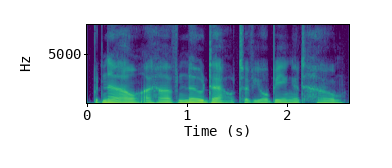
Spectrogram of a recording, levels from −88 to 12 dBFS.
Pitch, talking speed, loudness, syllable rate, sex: 105 Hz, 250 wpm, -15 LUFS, 4.5 syllables/s, male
